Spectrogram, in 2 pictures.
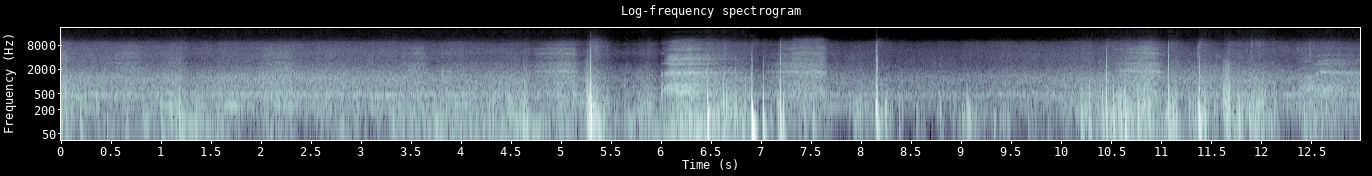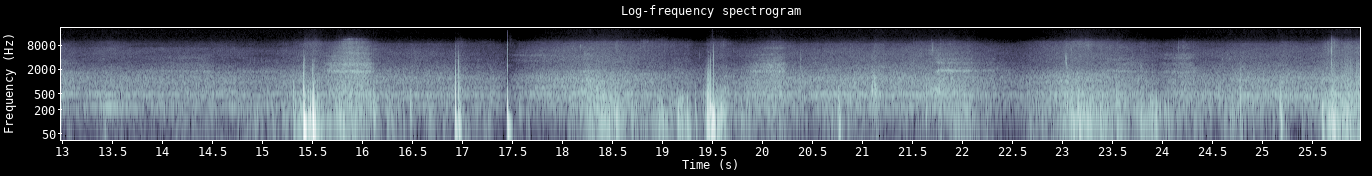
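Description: Honey bees buzz steadily and up close while nucs are moved to new hives in cool weather, with a continuous drone under gusts of wind and handling noise and occasional louder passes of individual bees.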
